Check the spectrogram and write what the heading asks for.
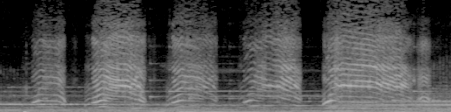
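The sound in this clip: A weak baby cries, lying on a small raft in cold water, in four drawn-out wavering wails separated by short pauses, all quiet and high-pitched.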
